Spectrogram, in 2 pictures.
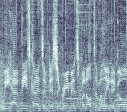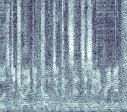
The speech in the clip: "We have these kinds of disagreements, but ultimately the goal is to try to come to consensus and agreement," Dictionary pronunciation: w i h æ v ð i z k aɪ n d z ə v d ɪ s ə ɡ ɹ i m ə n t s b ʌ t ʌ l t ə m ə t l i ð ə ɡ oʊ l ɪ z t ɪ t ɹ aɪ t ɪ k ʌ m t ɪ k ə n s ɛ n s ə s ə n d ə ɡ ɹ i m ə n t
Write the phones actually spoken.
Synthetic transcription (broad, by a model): w i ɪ v ð i z k aɪ n d z ə v d ɪ s ə ɡ ɹ i m ə n t s b ʌ t ʌ l t ə m ə t l i ð ə ɡ oʊ l ɪ z t ɪ t ɹ aɪ t ɪ k ʌ m t ɪ k ə n s ɛ n s ə s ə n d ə ɡ ɹ i m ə n t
